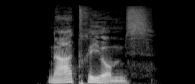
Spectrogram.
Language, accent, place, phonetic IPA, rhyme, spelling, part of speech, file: German, Germany, Berlin, [ˈnaːtʁiʊms], -aːtʁiʊms, Natriums, noun, De-Natriums.ogg
- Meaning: genitive singular of Natrium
